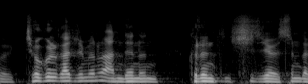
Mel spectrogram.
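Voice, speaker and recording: The recording is very clean, with a silent background, as a man speaks at a moderate pace. His pitch is fairly high, his tone dark and mellow, his intonation fairly even. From Manchuria (born in Uiju, North Pyongan). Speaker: retired research institute director. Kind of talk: forum interview. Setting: stage with audience. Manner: calm; halting.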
